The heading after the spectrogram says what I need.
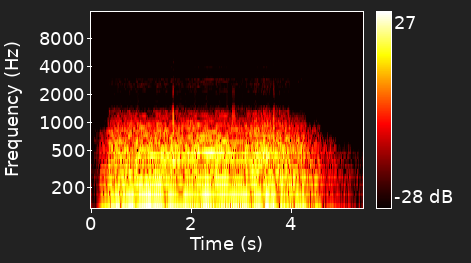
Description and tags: Swiss chocolate sea monster
Started out as a recording of me blowing into an empty triangular chocolate container of Swiss origin. Came out as a scary monster sound.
